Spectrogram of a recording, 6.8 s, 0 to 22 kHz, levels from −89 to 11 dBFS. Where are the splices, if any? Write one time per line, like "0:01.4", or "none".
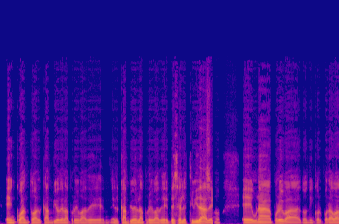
0:04.2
